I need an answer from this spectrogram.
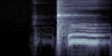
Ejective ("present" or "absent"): present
